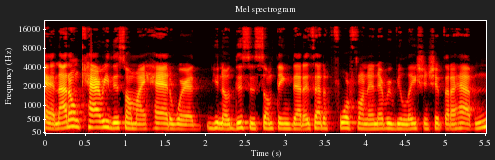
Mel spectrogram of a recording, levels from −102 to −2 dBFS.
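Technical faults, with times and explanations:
No technical faults can be heard in this speech recording. There is nothing here that needs a time or an explanation.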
